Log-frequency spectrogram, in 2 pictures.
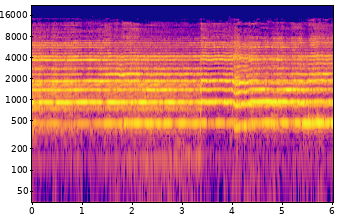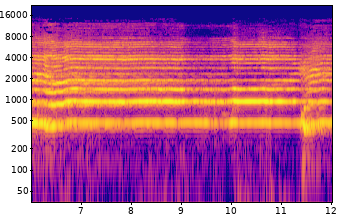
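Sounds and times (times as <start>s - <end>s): man singing through a pa system: 0.0s - 12.0s.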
